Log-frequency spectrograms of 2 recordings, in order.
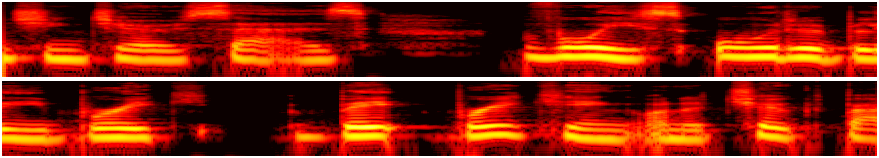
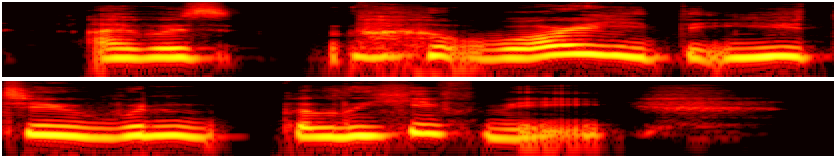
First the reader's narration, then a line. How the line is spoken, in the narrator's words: Shen Qingqiu says, voice audibly breaking on a choked back laugh in the middle of his sentence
